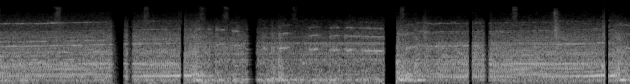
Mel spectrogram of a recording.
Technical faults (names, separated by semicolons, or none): burst of packet loss; short concealed packet loss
